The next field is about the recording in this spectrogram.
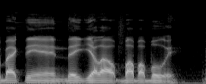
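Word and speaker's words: Baba Booey: Baba Buouie. Baba Buouie.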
